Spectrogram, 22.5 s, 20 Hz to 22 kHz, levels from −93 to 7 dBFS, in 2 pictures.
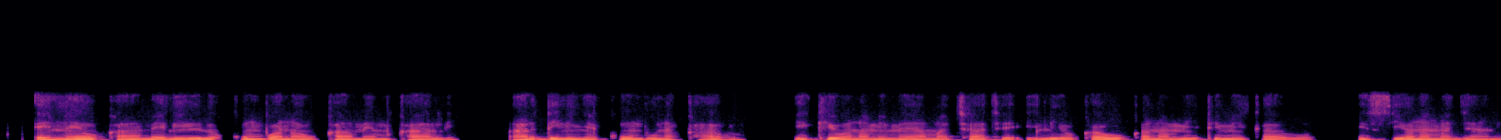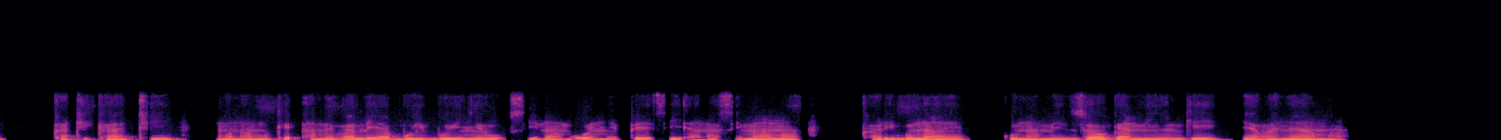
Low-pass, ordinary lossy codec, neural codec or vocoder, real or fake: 7.2 kHz; Opus, 16 kbps; none; real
